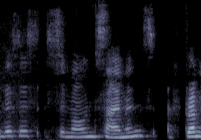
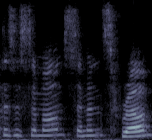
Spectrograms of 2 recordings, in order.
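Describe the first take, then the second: First: It is said in a changed, put-on voice. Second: It is said in her ordinary natural voice.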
